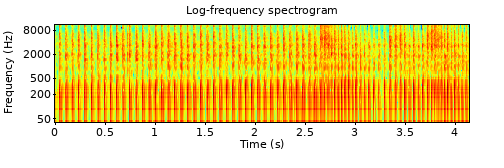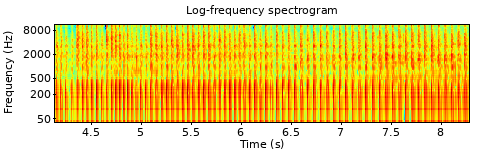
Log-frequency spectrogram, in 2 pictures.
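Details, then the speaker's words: Vespa Super Sport 159 cc scooter, started early morning: steady, even putter at idle with a couple of brief throttle blips, no knocks or misses; running healthy. "That's 159 cc's of pure fury right there, guys. Listen to that beautiful purr."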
